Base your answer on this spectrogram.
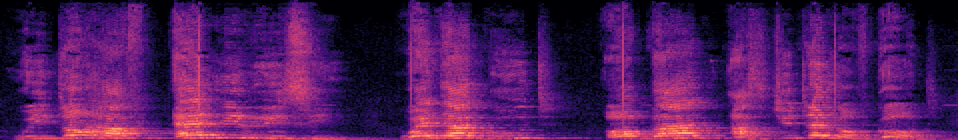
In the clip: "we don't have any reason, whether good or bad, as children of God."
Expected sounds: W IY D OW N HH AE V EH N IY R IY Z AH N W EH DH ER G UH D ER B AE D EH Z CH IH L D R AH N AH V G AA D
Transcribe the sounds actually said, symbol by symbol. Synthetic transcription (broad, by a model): W IY D OW N HH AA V EH N IY R IY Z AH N W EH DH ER G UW D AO B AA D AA S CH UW D AH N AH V G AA D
